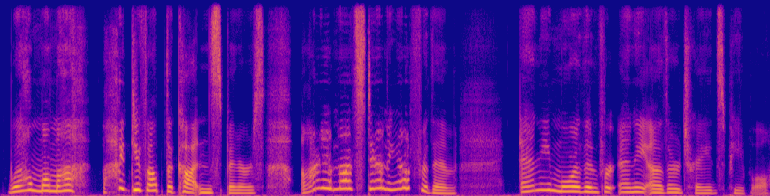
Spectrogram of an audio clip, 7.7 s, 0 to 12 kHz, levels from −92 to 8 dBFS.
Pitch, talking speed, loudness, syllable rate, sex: 300 Hz, 180 wpm, -18 LUFS, 6.3 syllables/s, female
